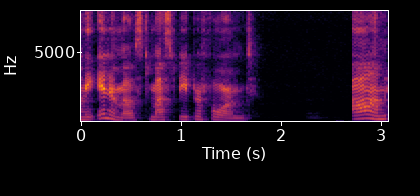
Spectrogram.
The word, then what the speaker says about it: Aum: Aum is pronounced by opening the mouth very well with the vowel A, rounding it with the U and closing it with the M.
